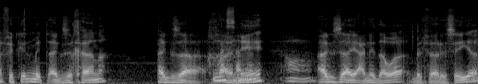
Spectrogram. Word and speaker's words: خانه: بالمعنى المتواتر ا وخانه احنا بنقولها بالعميه خانه لكن هي كلمه فارسيه تركيه نطقها صحيح خاني يعني منزل او دار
